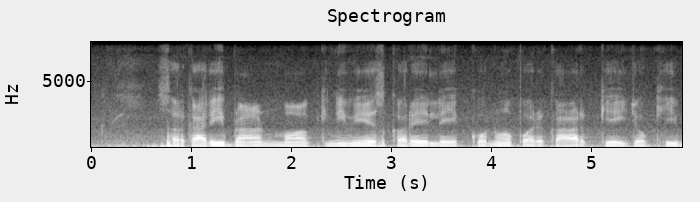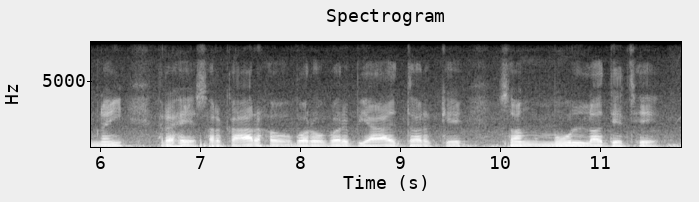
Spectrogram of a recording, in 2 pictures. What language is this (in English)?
Chhattisgarhi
